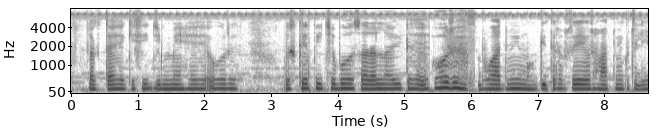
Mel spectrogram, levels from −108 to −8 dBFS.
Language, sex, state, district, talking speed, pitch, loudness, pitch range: Hindi, female, Uttar Pradesh, Muzaffarnagar, 175 wpm, 160 Hz, -41 LUFS, 155-165 Hz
